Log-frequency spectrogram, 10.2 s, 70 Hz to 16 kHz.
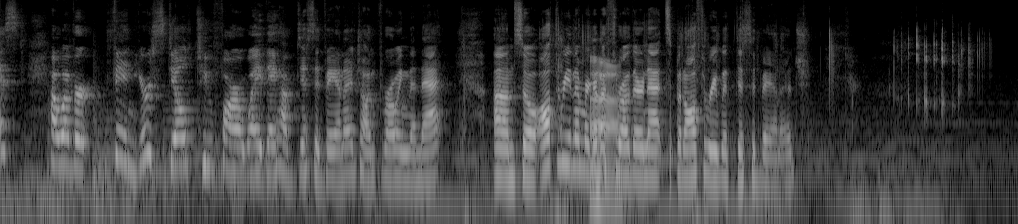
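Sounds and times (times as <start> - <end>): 
speech: 0.0 - 8.2
many dice rolling and rattling: 8.3 - 10.1.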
